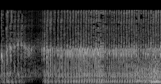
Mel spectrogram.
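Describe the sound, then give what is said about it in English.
A voice imitates a motorcycle engine with a loud, buzzy, steady drone that breaks off briefly near the start, then rumbles on without pause for over a second. “I'm about to Patrick Star this motherfucker motorcycle noises.”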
